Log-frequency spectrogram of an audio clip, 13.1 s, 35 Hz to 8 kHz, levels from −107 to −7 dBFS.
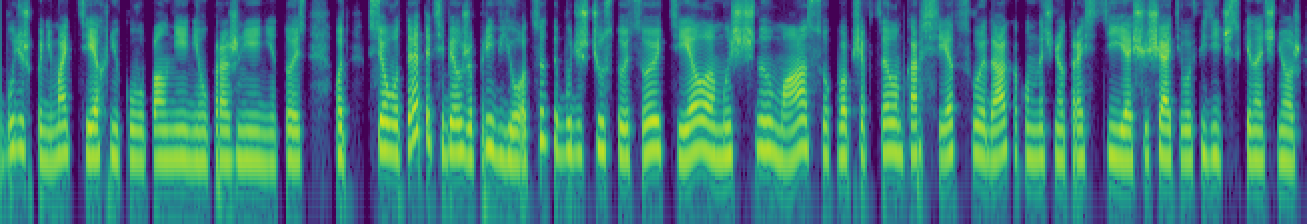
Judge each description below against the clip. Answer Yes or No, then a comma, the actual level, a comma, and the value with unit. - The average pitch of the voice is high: No, medium, 180 Hz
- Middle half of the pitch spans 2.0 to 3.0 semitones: Yes, narrow, 2.5 semitones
